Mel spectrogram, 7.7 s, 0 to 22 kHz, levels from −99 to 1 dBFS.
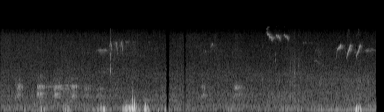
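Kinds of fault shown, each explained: Short stall from a late packet: at 3.31 s and 3.67 s the sound is held 51 and 35 ms while the jitter buffer waits, then continues where it stopped; unlike packet loss, nothing is skipped.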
